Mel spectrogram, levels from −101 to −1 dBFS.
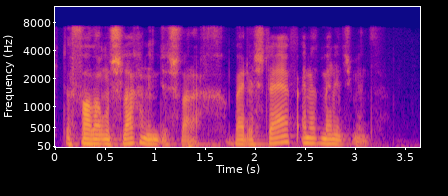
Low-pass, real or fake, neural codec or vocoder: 7.2 kHz; fake; codec, 16 kHz, 6 kbps, DAC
